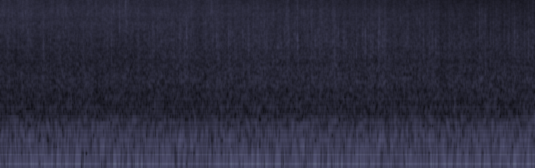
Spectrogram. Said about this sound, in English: Walking around the rotating lookout, you hear the hum of the motors, a peaceful and steady sound.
